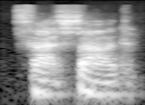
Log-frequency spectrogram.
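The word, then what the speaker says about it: façade: The cedille serves to indicate that one must not pronounce k, but rather s or s. So, for example, sava, facade.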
